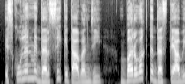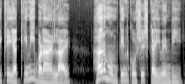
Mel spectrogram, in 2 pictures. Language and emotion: Sindhi, neutral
